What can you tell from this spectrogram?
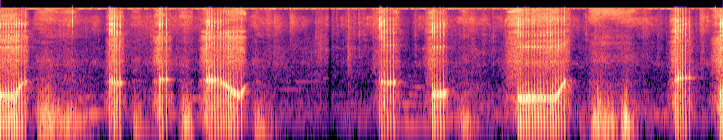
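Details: A pig (Sus scrofa domesticus) gives a run of short, rough grunts broken by a few brief, higher squeals.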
